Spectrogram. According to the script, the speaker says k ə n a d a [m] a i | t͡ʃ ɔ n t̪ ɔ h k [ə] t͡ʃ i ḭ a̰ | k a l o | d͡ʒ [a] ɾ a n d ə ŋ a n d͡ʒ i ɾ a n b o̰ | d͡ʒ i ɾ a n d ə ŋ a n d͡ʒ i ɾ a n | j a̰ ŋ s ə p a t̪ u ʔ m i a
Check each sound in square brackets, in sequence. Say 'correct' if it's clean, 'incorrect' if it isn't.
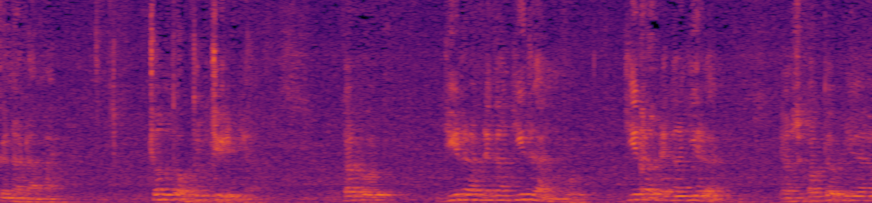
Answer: correct, correct, incorrect: i

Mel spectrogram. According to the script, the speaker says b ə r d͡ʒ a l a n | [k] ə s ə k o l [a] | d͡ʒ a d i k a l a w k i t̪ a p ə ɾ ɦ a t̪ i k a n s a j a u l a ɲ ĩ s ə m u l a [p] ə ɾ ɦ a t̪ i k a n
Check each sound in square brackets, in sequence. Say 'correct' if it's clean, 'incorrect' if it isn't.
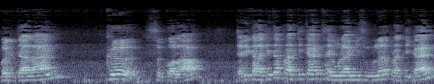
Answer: correct, correct, correct

